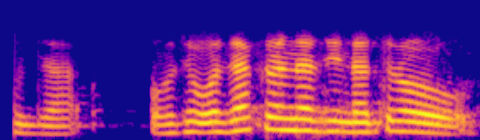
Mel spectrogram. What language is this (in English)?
Manipuri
